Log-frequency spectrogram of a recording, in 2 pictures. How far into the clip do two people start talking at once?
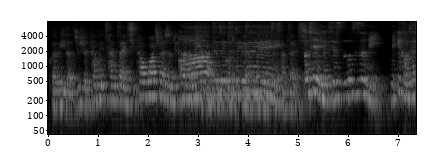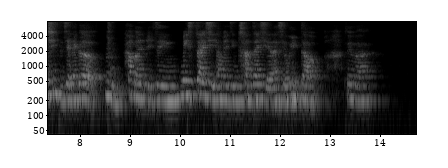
2.6 s

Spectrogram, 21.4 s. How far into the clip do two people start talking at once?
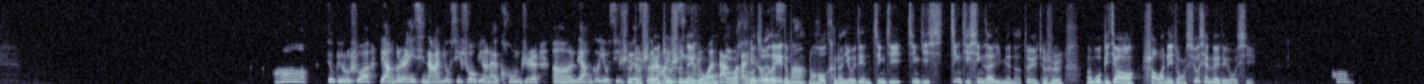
9.3 s

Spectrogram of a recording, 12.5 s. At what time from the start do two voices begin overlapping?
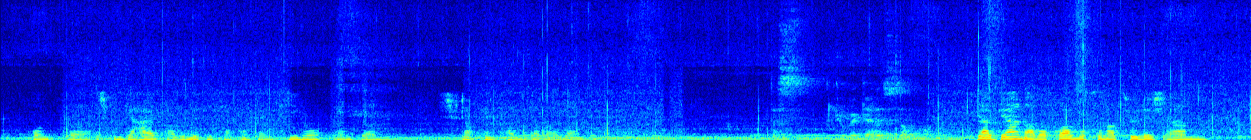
none

